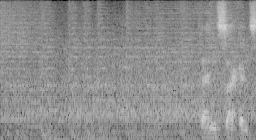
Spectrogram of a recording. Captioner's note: crowd Noises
